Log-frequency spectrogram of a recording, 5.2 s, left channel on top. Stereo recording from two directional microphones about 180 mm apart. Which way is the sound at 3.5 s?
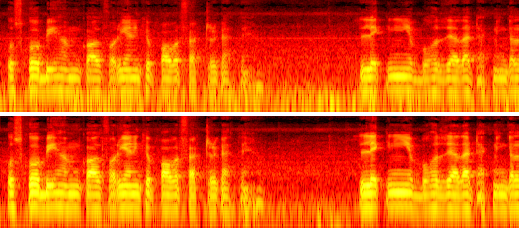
40° right (ahead or behind).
